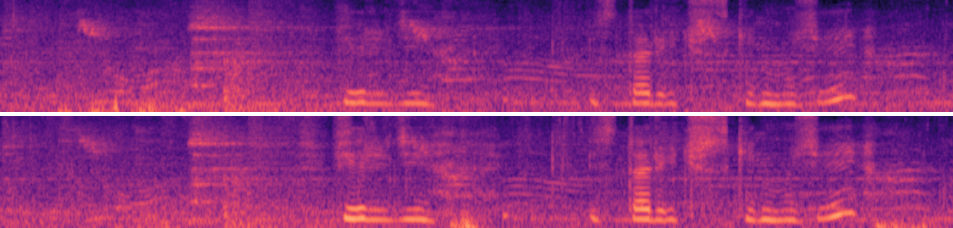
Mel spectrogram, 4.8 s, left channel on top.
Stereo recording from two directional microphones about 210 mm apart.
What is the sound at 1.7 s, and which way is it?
A woman's voice, 20° right (ahead or behind).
